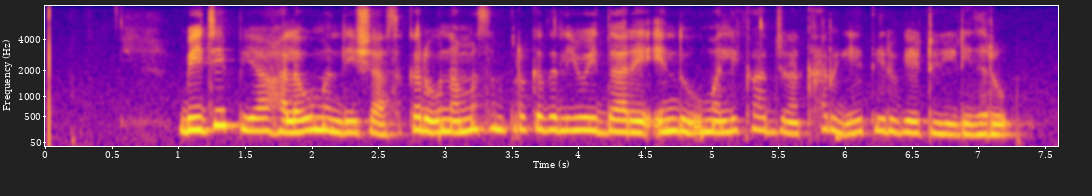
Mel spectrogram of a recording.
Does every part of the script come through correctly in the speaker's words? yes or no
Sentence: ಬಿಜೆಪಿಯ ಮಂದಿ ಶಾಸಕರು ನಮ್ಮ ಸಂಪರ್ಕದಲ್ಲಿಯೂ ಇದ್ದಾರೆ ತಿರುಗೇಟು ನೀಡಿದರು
no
